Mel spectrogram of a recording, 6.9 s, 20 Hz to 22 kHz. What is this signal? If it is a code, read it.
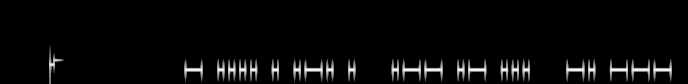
Morse code, heard as a keyed tone, about 22 wpm, 700 Hz. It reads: THERE WAS NO
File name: practice / 22wpm / Sets of 8 Words - 22wpm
